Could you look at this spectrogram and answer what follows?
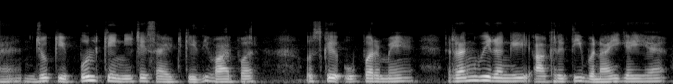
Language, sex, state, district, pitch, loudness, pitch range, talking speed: Hindi, male, Uttar Pradesh, Lucknow, 135 Hz, -19 LUFS, 125-150 Hz, 160 wpm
